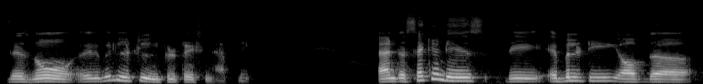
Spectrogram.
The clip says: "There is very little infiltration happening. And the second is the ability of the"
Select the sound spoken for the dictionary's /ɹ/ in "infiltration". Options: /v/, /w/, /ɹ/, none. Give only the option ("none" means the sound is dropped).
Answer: /ɹ/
